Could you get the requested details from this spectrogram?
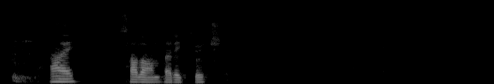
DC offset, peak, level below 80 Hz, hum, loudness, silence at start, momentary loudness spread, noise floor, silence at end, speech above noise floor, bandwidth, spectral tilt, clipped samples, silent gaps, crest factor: under 0.1%; -22 dBFS; -78 dBFS; 50 Hz at -80 dBFS; -41 LUFS; 0.1 s; 20 LU; -85 dBFS; 2.75 s; 45 dB; 11 kHz; -7 dB/octave; under 0.1%; none; 24 dB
